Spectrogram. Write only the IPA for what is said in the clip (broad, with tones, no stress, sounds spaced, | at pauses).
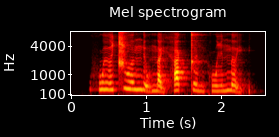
h w ɨ˨˦ ə̯ t͡ɕ u˧ ə̯ ŋ ḛ˧˨ w n a̰˧˨ j h a˦˥ k̚ t̪ ɛ̤˨˩ n k w i˨˦ n ə̰˧˨ j ʔ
